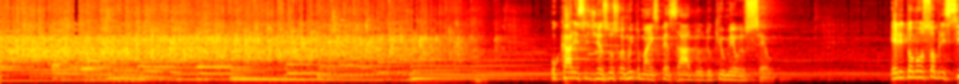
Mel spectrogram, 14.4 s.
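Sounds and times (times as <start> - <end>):
audience applause: 0.0 - 7.9
speech: 8.3 - 11.7, 13.4 - 14.3.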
